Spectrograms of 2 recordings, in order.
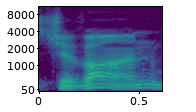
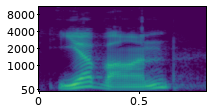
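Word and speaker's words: Yavan (יָוָן): Next is Javan, which is more properly pronounced Yavan, which is important so that you can hear its connection to the word Yonah, which is the English dove.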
